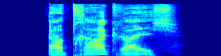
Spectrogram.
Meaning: high-yield, profitable
- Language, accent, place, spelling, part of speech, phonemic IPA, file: German, Germany, Berlin, ertragreich, adjective, /ɛɐ̯ˈtraːkraɪ̯ç/, De-ertragreich.ogg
